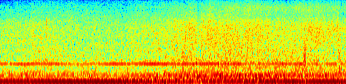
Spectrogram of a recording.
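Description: Sportfishing boat's engines running steadily underway, a deep unbroken drone with water rushing past the hull and a thin steady whine above it.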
